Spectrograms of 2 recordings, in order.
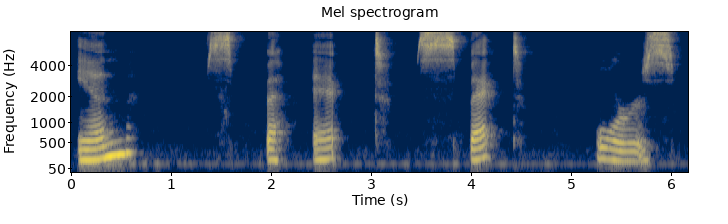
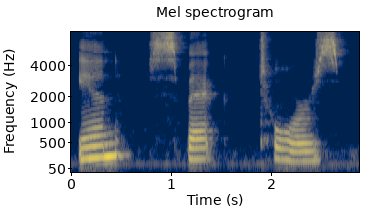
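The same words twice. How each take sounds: First: "Inspect spect ors" split into syllables; sounded out syllables. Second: "Inspectors" blended very slowly; slow blended word. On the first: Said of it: "read the syllables and then put it together". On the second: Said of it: "put it together as words". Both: Shown as a demonstration.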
